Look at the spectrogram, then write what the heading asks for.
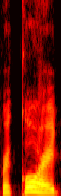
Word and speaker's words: record: The stress now moves to the second syllable because the action is what matters.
